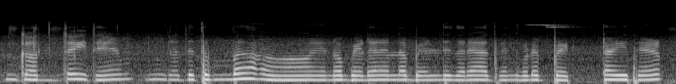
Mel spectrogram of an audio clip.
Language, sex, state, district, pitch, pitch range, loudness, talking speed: Kannada, female, Karnataka, Belgaum, 210 Hz, 205-225 Hz, -16 LUFS, 95 wpm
